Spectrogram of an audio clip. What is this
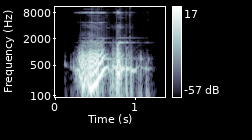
Big Wine Bottle on Ceramic Floor, recorded with Rode iXY.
